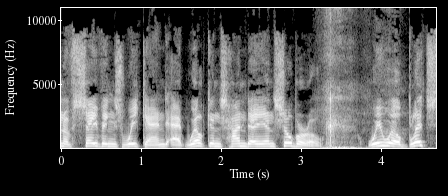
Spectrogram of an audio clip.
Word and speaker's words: Hyundai: It's pronounced Hyundai. It always is. It's dropped the I, so it's not Hyundai. It's not Hyundai. It's Hyundai. Okay, so specific.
